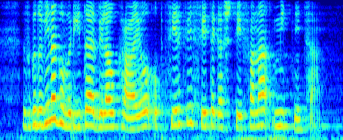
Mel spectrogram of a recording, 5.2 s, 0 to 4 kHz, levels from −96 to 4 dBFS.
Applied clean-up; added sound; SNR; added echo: none; none; none; reverberation time 0.6 s.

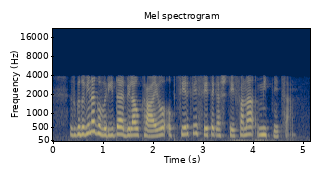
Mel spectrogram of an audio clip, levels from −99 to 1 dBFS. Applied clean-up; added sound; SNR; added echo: none; none; none; none.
